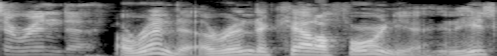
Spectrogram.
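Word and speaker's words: Orinda: 6r from Areno arinda how do you say that rich yeah it's arenda arenda arenda California and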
